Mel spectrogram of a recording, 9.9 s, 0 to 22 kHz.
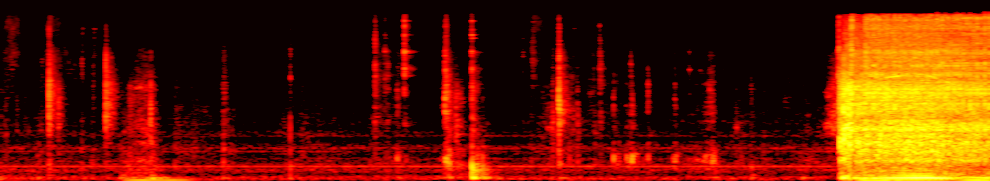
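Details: Kango 900 hammer after the switch was checked and the brushes were refitted: bench clicks and handling, then the motor spins up hard and holds a steady, even full-speed buzz, running cleanly.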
